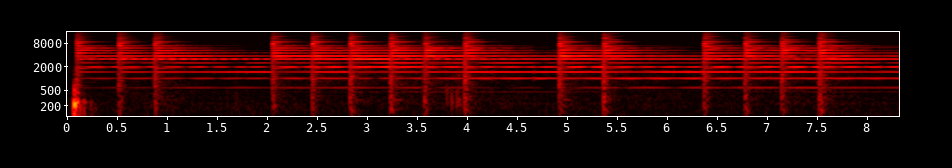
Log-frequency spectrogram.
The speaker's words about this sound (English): And now we have here a fire alarm with a big announcement.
